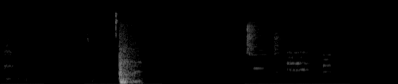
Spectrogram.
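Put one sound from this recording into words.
Fingers knock and rub against a tablet being held.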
